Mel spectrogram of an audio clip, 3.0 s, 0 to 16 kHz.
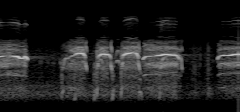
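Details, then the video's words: Osprey at its nest in Estonia, mid-July morning, as fish is delivered: a few loud, high whistled yelps with slightly rising then falling pitch, separated by short pauses. "Osprey nest, Estonia 18th July 2013 10.30 Fish delivery"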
